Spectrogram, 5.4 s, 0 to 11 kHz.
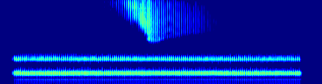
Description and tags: Insect ambience 1
Actually made from a note played on a trombone. I left out panning as these are great sounds to play and experiment acoustic space with.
